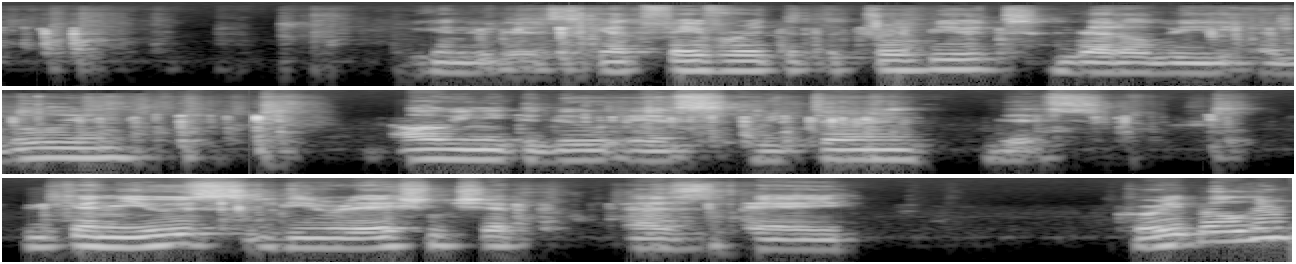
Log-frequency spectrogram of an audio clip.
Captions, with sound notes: We can do this. Get favorite at the tribute. (keyboard clacking) That'll be a boolean. All we need to do is return this. We can use the relationship as a query builder.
